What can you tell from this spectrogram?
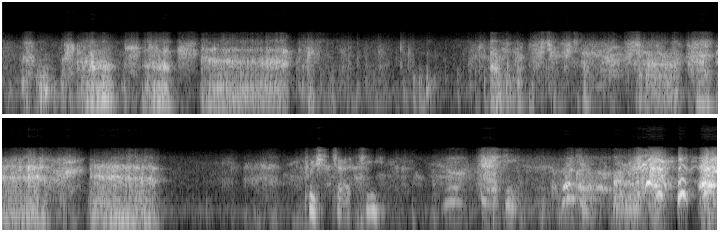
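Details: Two small dogs, a pug and a mutt, play together on a bed indoors. Bursts of growling and snarling come in rough, irregular runs with a short pause midway. A person's voice and faint music are also heard.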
